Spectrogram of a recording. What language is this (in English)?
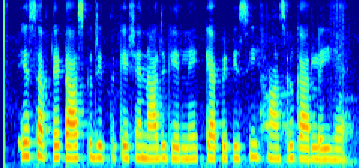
Punjabi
